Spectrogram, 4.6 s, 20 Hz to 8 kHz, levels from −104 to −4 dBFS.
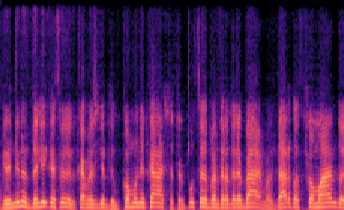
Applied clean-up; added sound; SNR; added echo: neural mask model DeepFilterNet 3.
